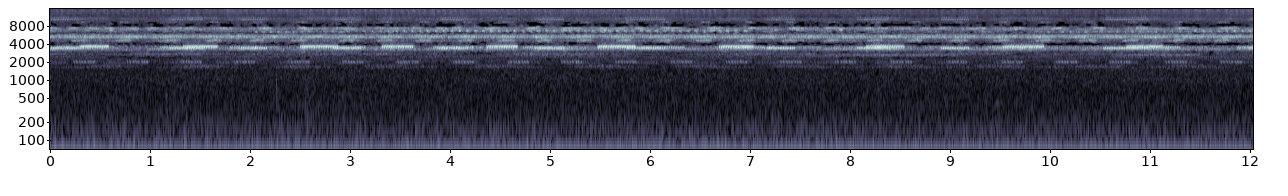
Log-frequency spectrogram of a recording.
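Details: Gentle chirping of crickets in a serene park as evening unfolds, a thick high-pitched shimmering chorus with regular pulsed chirps about twice a second, steady and unbroken throughout.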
